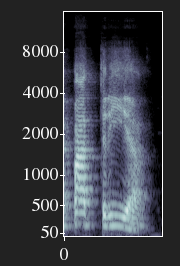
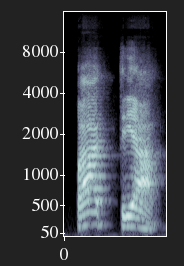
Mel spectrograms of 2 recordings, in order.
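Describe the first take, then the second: First: "patria" with the stress moved onto the I; wrong stress. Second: "Pátria" stressed on PÁ, "tria" one gliding syllable; correct diphthong. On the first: Teacher shows class what it is not, wrong stress on "patria". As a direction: say "patria" as pa-TRI-a, vowels split. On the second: Teacher models "Pátria" for the class, correct diphthong. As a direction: say "Pátria" as PÁ-tria, ending joined. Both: Shown as a demonstration. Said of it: "Não é patria".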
